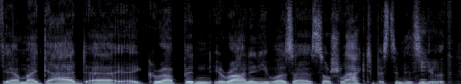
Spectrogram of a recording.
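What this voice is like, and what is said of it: German accent. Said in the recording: “as you can hear from my accent, I grew up in Germany”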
